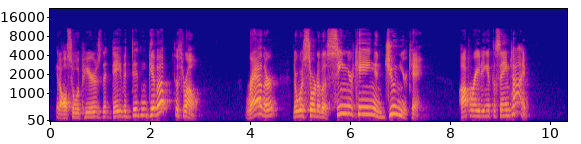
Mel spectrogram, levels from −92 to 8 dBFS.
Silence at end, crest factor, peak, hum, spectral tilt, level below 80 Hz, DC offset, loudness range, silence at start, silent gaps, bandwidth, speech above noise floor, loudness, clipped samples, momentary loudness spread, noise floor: 0.8 s; 18 dB; 0 dBFS; none; -3.5 dB/octave; -62 dBFS; under 0.1%; 3 LU; 0.15 s; none; 11 kHz; 56 dB; -18 LUFS; under 0.1%; 8 LU; -73 dBFS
